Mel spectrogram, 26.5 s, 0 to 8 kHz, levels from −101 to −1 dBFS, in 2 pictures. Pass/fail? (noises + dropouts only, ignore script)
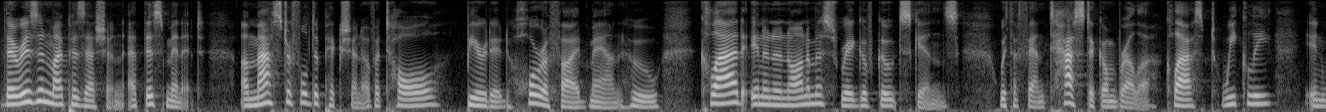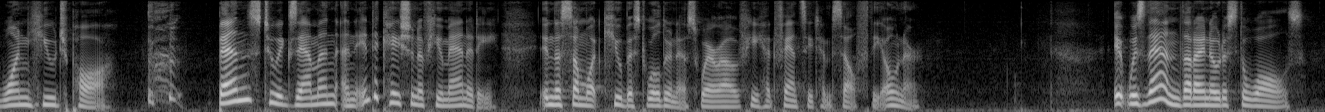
fail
